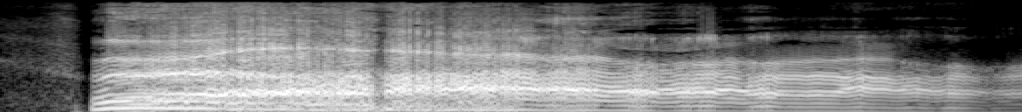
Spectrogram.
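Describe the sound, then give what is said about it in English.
A child's loud, sustained, guttural growl imitating an angry animal, resonating in the chest, one continuous rumble lasting several seconds, alone before slowly tapering off, made in a room to scare a younger brother. “I growled again, now loud enough to fill the room with the angry guttural sound resonating in my chest.”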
